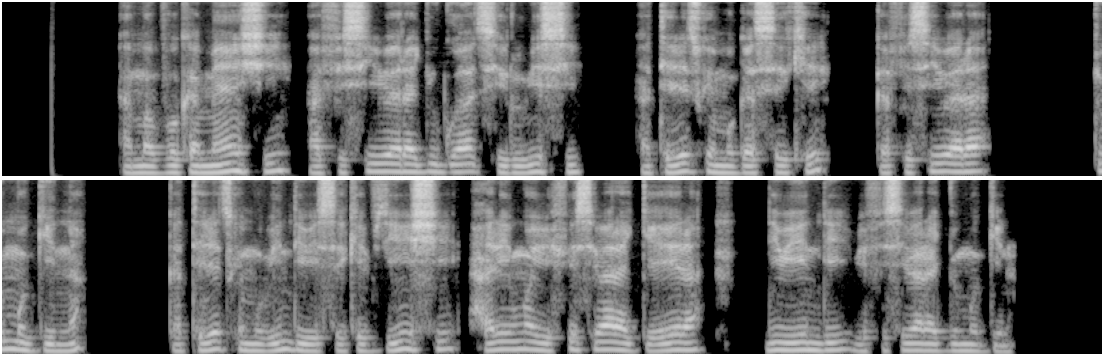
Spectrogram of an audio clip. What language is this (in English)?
Rundi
